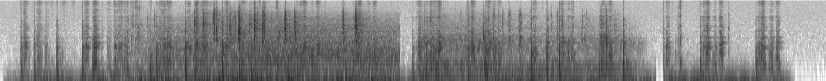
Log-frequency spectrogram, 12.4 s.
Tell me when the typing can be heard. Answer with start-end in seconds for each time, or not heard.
1.9-9.7.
